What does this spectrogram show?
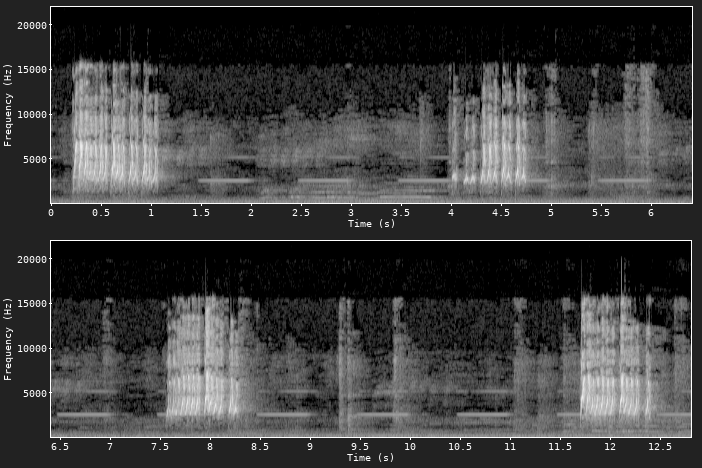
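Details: Flamboyan bird in full gacor song, a dense ngebren with shrill, tight chattering. Four short, very high, buzzy rattling bursts come about every four seconds, with a thin steady tone and a low hum between them.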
